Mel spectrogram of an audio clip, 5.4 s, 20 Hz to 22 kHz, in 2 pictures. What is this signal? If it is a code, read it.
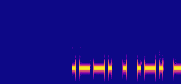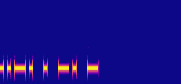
Morse code, heard as a keyed tone, about 21 wpm, 700 Hz. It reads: PERCENT
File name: Build A Phrase - 2-Word Phrases - 22wpm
